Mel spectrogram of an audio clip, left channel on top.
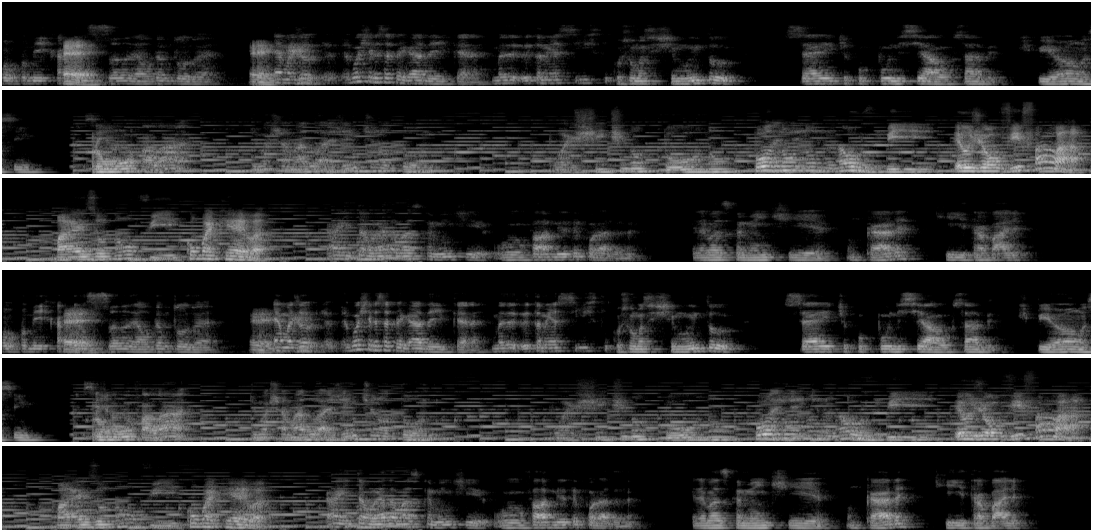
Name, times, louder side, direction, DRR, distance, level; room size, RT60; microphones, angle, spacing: voice 1, 0.0-2.1 2.7-7.3 7.8-11.3 11.7-12.8 13.4-15.3 18.6-19.7 25.0-28.1 28.7-30.8 31.1-31.9, right 3 dB, 55° right, 4 dB, 0.7 m, -31 dB
voice 2, 0.6-1.0 2.5-3.1 11.8-12.5 16.4-21.7 22.2-24.4, left 3 dB, 80° left, 3 dB, 0.8 m, -26 dB
sound 1, 11.6-25.9, equal, 10° right, 0.6 m, -34 dB
5.6 x 2.1 x 2.8 m, 0.42 s
head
